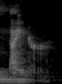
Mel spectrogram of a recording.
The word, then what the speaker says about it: niner: One of the ones that, the most common one that you might hear is niner.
